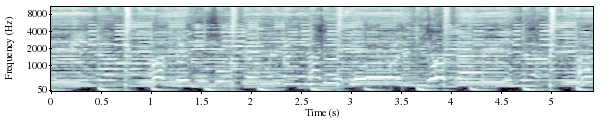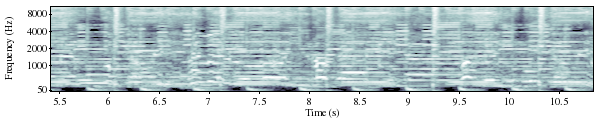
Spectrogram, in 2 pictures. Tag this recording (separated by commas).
Music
